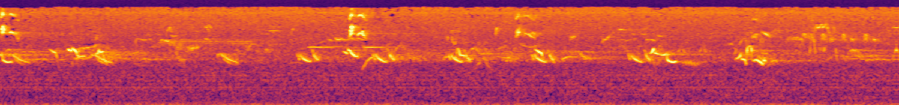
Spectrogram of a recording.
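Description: bird, birds chirping

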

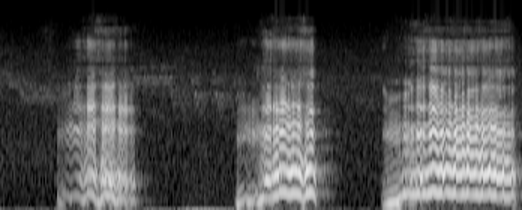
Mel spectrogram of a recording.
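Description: animal, goat bleating

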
